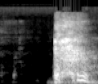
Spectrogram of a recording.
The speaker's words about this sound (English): I'm sorry for coughing and taking breaks like that, but like I said, when you're talking for an hour by yourself, you have to kind of take breaks to drink water.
